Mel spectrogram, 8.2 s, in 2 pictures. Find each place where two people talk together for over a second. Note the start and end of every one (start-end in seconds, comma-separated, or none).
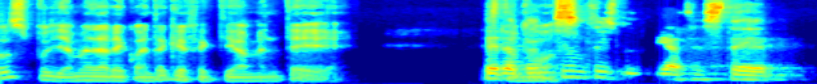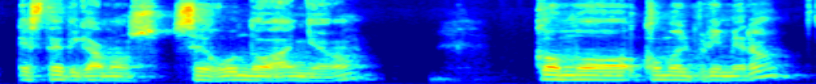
none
